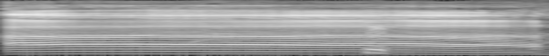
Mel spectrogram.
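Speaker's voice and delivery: flat, limp mock scream spoken as a word. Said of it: "not, like, proper screaming".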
